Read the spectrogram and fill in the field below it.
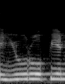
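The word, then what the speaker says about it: European: आप सोच लीजिए, इसमें यूरोपियन को किस तरीके से प्रोनाउंस करेंगे हम, यू से बनेगा, यूरोपियन हो जाएगा। ठीक है, यू वर्ड निकल रहा है इसमें। और ये क्या है, एक कॉन्सोनेंट साउंड है और कॉन्सोनेंट साउंड के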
